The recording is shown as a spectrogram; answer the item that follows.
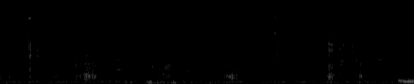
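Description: Faint crunching of breakfast cereal being chewed, in short, irregular crunches.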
